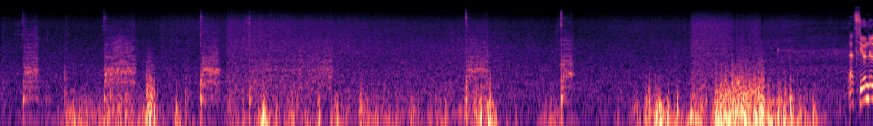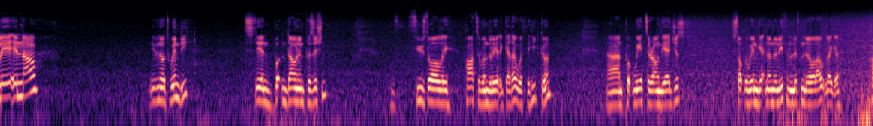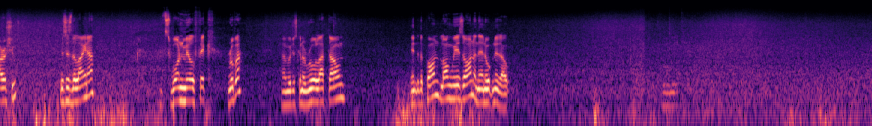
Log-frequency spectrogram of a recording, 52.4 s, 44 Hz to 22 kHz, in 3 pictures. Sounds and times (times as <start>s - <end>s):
Outside, rural or natural: 0.0s - 52.3s
Speech: 17.0s - 18.3s, 20.4s - 21.2s, 22.4s - 24.0s, 25.2s - 28.5s, 29.6s - 31.2s, 32.1s - 35.3s, 36.1s - 36.8s, 38.1s - 39.8s, 40.5s - 41.8s, 43.1s - 45.1s, 48.1s - 48.6s.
